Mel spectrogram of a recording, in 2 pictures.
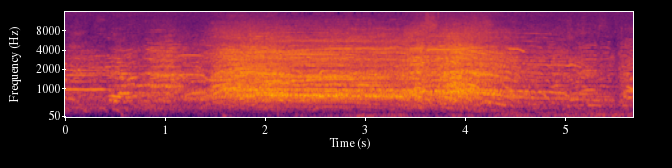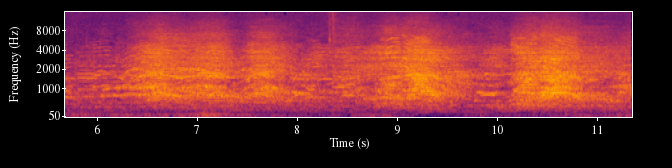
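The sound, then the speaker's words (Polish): A large group of pilgrims from Brzeźnio and Złoczew at Jasna Góra lets out a loud group shout, a massed roar of many voices that swells and dips in several waves. “no to musi być jakiś głośny okrzyk, żeby Jasna Góra usłyszała, że Brzeźnio i Złoczew dotarli tutaj do tronu matki.”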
